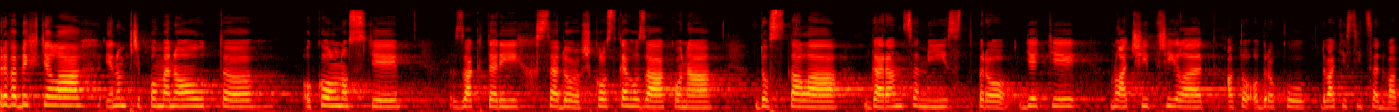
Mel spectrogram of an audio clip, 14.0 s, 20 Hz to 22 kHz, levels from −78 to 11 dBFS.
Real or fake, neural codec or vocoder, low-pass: real; none; 14.4 kHz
